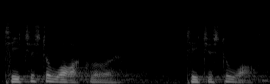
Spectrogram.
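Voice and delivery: hushed, deep-voiced churchgoer asking the Lord. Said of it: "a deep voice said".

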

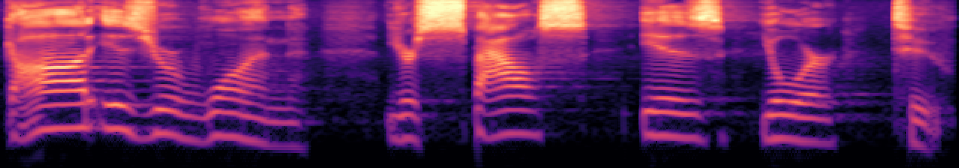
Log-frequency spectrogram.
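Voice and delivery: very slow, spaced-out words; deliberate key-point delivery. Real, not acted. Preacher repeats the point for note-takers, slow and deliberate. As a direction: drive the point home word by word, slowly.

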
